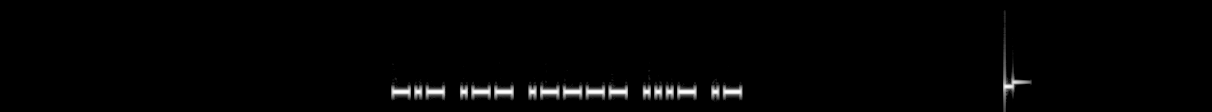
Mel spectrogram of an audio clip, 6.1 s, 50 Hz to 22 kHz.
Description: Morse code, heard as a keyed tone, about 41 wpm, 700 Hz. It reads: KW1VA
